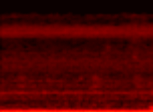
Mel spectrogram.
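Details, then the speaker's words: Honda Civic FD automatic, transmission previously taken down, drive light still blinking, idling on long-cranking start then shifted to reverse: low idle rumble then a single late dull thud; delayed harsh reverse engagement with shudder, drive indicator blinking. "Boom! Ay, umalog. May delay siya, kumbaga. Tapos, ayun, nag-blink na nga ang drive."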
